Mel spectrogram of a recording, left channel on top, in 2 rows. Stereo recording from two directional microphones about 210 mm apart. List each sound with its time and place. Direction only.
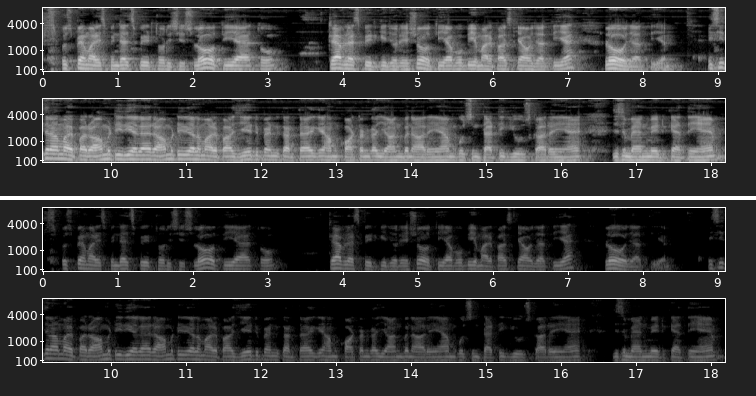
0.3 s a man's voice: 40° right (ahead or behind)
